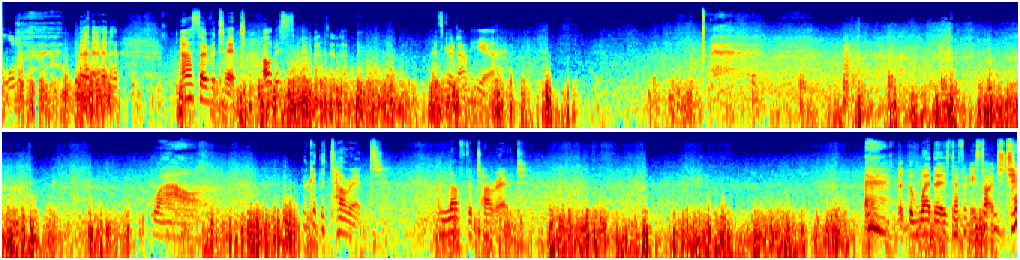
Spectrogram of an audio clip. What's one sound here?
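Strong wind gusts and rumbles outdoors.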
